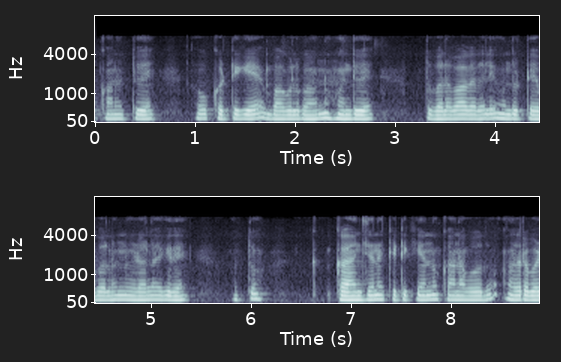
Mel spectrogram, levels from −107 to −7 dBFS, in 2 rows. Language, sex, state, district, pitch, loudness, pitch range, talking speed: Kannada, male, Karnataka, Dharwad, 140 Hz, -25 LUFS, 135-145 Hz, 115 wpm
